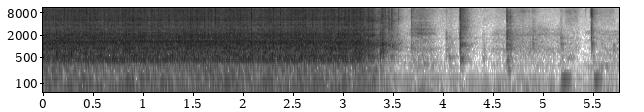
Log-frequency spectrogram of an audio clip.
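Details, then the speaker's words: Thrift-store vintage Pfaff 360 sewing machine with a broken power cord, not yet cleaned or lubricated: fast, even stitching rattle at about three and a half beats per second, steady until it stops; normal running. "so far um other than just needing cleaned and lubricated this thing is working like a champ"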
